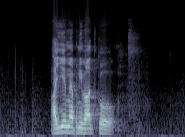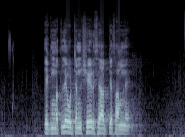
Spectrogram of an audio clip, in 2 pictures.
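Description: A middle-aged man speaks calmly and closely into a microphone, in short phrases with pauses.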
